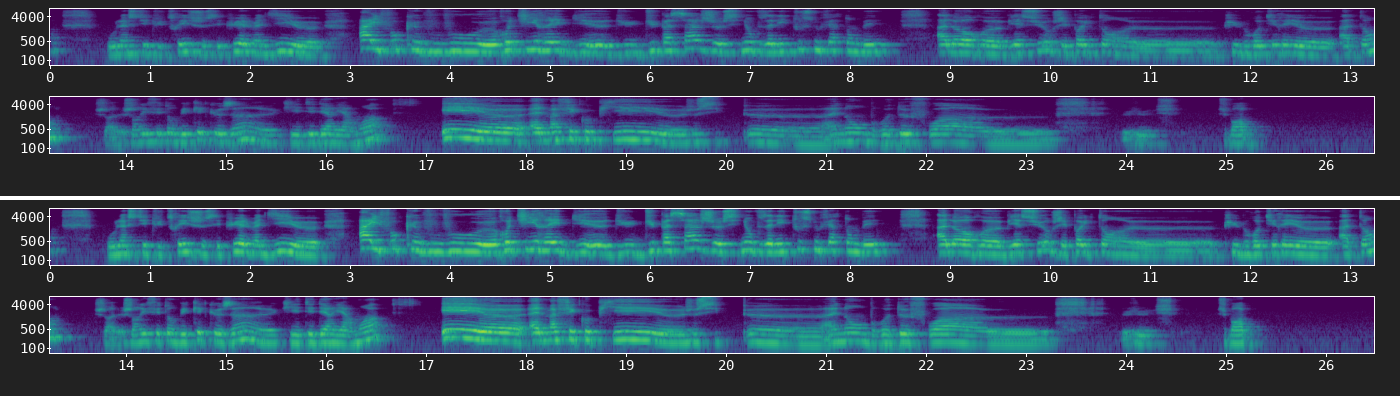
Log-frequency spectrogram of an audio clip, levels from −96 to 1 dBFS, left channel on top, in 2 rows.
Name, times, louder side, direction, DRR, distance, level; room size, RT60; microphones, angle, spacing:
voice 1, 0.0-13.3 13.7-16.5 17.2-23.6 24.0-24.5 24.9-25.2, right 4 dB, 80° right, 0.5 m, -31 dB
4.6 x 3.3 x 2.3 m
head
